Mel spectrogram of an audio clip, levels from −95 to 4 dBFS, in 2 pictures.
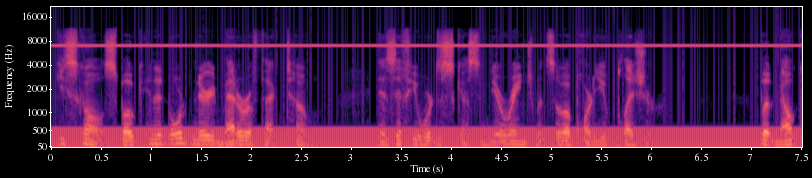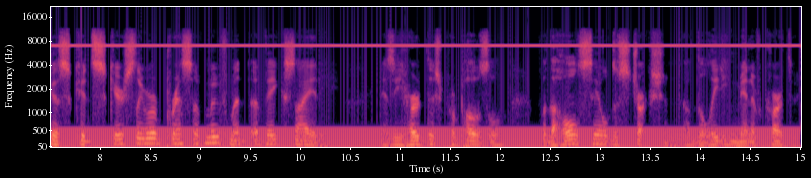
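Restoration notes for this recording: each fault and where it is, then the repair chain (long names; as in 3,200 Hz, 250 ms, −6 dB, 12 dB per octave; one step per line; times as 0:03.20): mains buzz 50 Hz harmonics 11 −32 dBFS
surface crackle 44 per second −31 dBFS
whistle 7,000 Hz −31 dBFS
0:07.82: click −12 dBFS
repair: click removal
hum removal 50 Hz, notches 11
notch filter 7,000 Hz, Q 30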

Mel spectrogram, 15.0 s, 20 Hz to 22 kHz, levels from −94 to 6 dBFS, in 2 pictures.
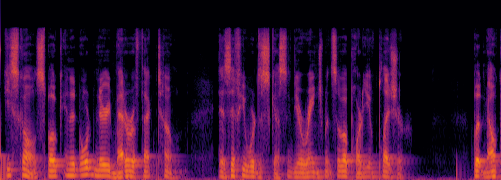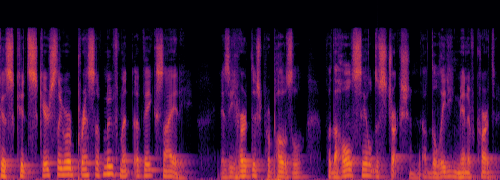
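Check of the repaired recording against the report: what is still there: none of them is left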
